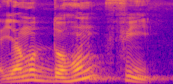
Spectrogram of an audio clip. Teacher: یمدہم فی میم کو بالکل میم کی طرح ہی ظاہر کرنا ہے. اور غنہ اس میں تب ہوتا ہے جب یہ مشدد ہو.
